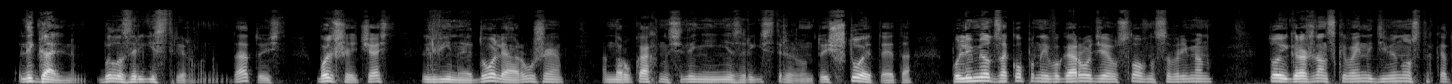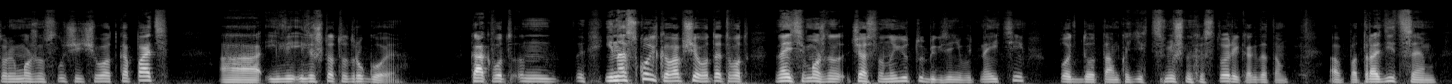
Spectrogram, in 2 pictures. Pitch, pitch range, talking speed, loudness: 130 Hz, 115-145 Hz, 140 wpm, -19 LUFS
